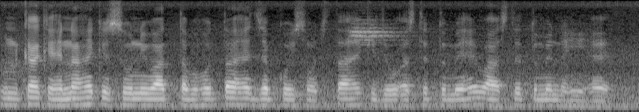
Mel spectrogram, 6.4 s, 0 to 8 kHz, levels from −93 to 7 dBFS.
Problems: background sounds at intervals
